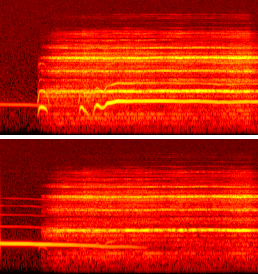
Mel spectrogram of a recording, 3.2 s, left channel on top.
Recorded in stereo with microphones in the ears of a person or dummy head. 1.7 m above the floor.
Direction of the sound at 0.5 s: 35° left (ahead or behind).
